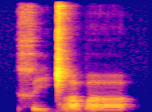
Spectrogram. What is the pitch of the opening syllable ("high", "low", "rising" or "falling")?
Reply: low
